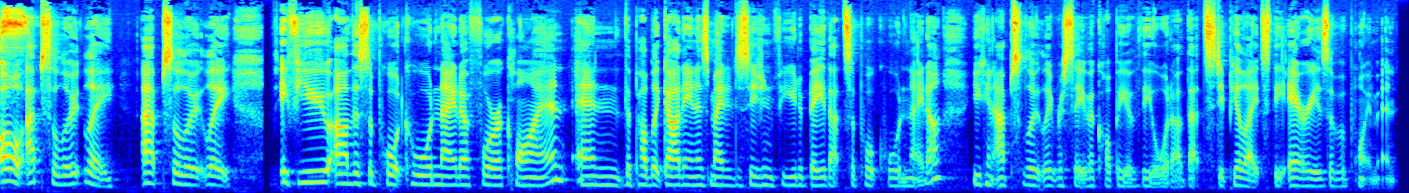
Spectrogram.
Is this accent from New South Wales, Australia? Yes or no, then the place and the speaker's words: no; Toowoomba, Queensland, Australia; now in Brisbane, Australia; I grew up in, uh, Toowoomba, actually. Um, I lived there until I was twenty-one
